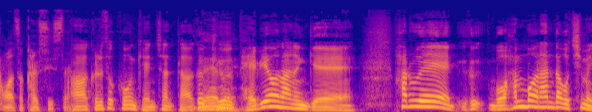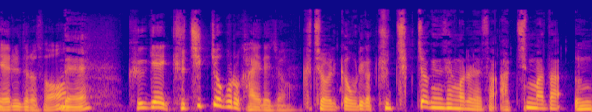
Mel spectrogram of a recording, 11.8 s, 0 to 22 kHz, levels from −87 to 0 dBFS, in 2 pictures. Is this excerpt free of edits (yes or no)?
yes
